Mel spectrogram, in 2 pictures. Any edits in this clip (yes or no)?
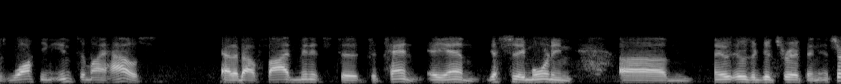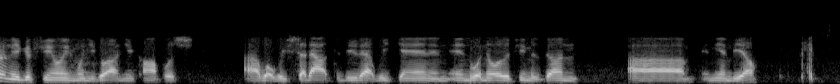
yes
